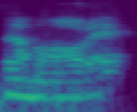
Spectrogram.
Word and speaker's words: D'Amore: My name is D'Amore, or in Italian it's pronounced D'Amore.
